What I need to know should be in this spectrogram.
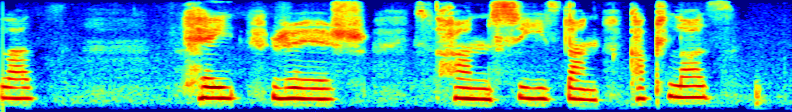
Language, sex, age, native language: Icelandic, female, 8, Serbo-Croatian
